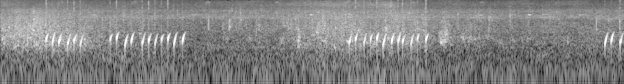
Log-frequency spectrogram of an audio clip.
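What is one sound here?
Gentle waves wash onto a sandy shore.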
